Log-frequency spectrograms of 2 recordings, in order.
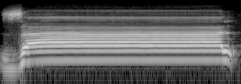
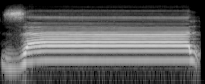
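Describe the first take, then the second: First: The consonant has a sharp whistling hiss. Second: The consonant has a sharp whistling hiss.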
